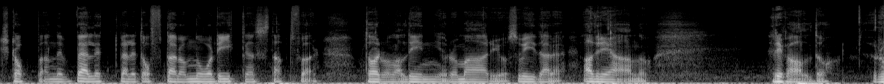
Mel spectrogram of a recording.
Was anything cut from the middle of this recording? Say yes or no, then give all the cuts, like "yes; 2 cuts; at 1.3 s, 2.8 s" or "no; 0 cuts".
yes; 3 cuts; at 2.4 s, 2.9 s, 3.8 s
